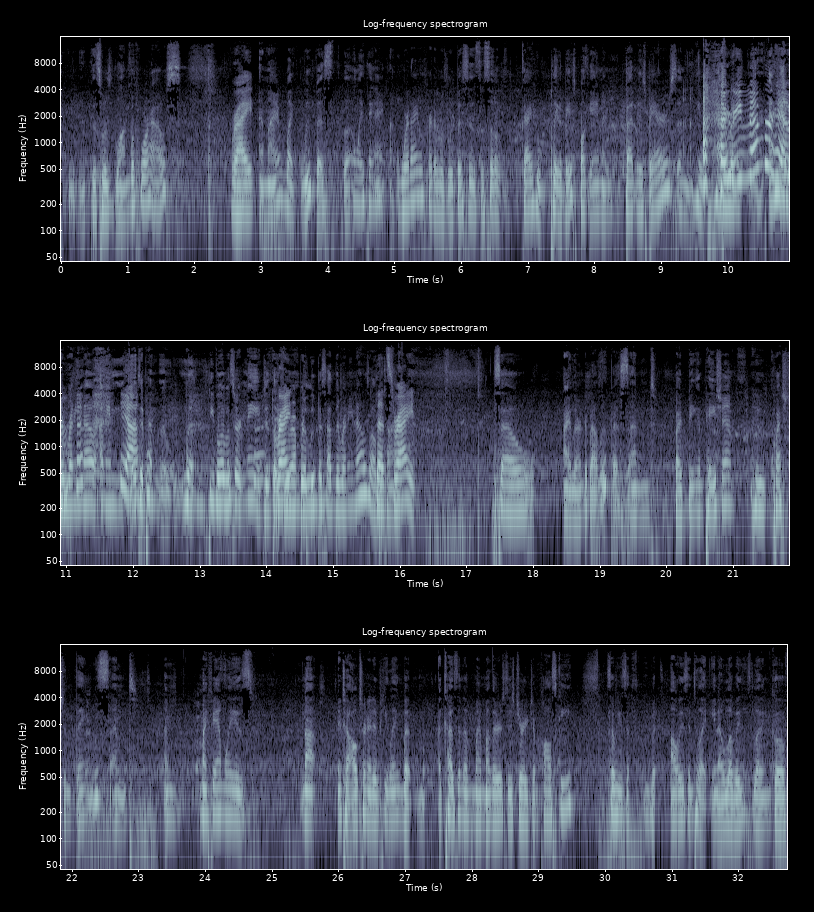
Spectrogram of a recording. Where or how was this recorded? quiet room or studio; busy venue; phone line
busy venue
